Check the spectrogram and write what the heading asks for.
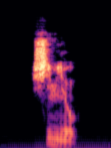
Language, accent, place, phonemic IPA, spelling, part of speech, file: French, France, Lyon, /ʃi.mjo/, chimio, noun, LL-Q150 (fra)-chimio.wav
- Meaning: chemotherapy, chemo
